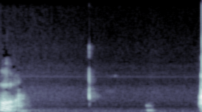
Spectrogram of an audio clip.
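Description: A single short click of a computer mouse about a second in, advancing a presentation slide, between stretches of a woman's voice.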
